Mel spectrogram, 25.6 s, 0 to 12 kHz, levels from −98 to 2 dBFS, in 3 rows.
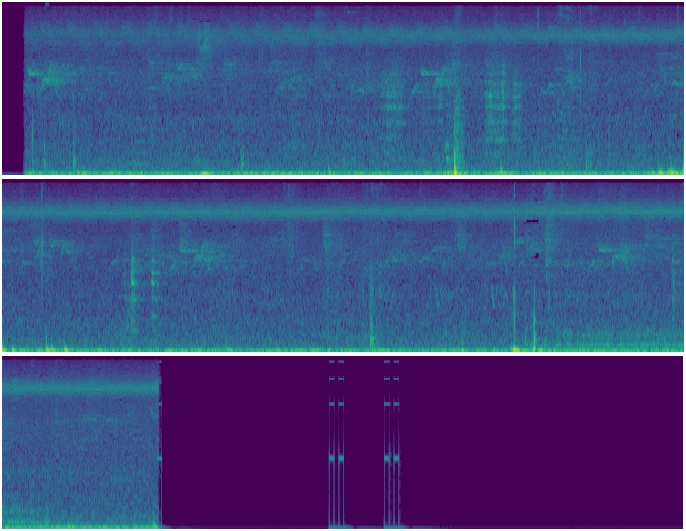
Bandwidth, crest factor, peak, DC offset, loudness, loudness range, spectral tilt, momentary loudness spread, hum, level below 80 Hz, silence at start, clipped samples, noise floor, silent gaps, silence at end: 11 kHz; 30 dB; -2 dBFS; under 0.1%; -37 LUFS; 8 LU; -4 dB/octave; 12 LU; none; -32 dBFS; 0.25 s; under 0.1%; under -90 dBFS; none; 3.55 s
